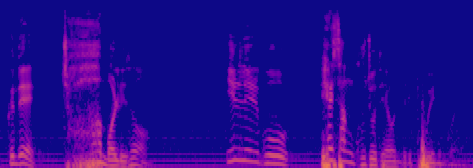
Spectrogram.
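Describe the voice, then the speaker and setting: At a church youth service, a man preaches an animated sermon, asking the students questions and acting out little scenes. His voice is a little high and his speed normal. The recording is rough, with a little hiss or hum.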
